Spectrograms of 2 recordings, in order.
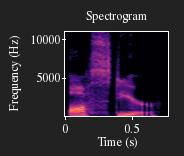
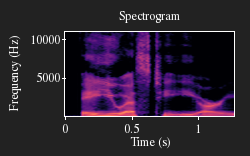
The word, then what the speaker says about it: austere: Okay, moving on to austere. A u- s t e r e. Austere, two syllables, stress on the second.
